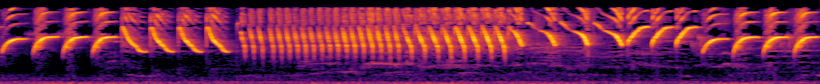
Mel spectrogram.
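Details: Canary singing a continuous song: rising whistled notes repeated several times a second, then a fast, even trill of short buzzy notes, then upswept and downslurred whistles, with a low steady hum underneath.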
